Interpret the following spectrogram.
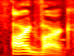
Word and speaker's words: aardvark: Aardvark. One of them is silent.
